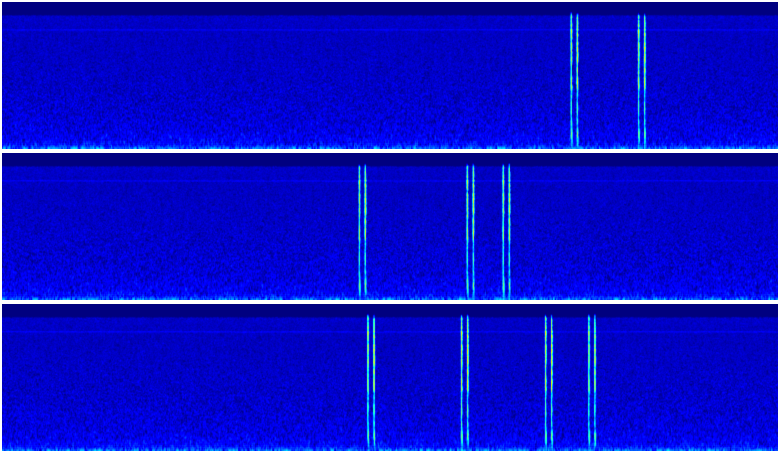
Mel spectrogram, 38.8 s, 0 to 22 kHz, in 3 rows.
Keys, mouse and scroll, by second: 2.6 space, 7.1 typing, 20.0 typing, 21.6-38.8 drag, 28.7-32.4 middle drag, 28.9 typing, 32.4 typing, 34.1 typing.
